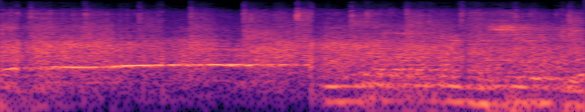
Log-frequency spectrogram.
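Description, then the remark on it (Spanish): A church audience gives God a loud round of applause, a dense continuous clatter of many hands clapping at full volume, with sustained tonal notes, likely from an organ or keyboard, held underneath throughout. “Vamos a dar un fuerte aplauso a Dios por el buen futuro que tiene para nuestras vidas.”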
